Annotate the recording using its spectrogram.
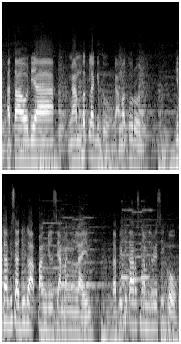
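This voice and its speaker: A man working as a wildlife park guide, casually explaining outdoors in a forest park and calling apes down from the trees. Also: on the high side. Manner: explains casually, then shouts loud calls to the apes.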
